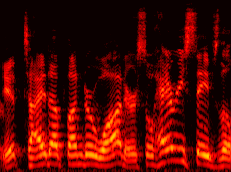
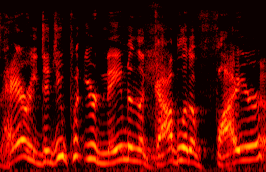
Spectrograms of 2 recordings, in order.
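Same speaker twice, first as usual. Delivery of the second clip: put-on higher, agitated headmaster shaking a boy; angry Dumbledore; 8 semitones higher than usual. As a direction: demand it of Harry like a rattled old wizard. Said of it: "that doesn't really sound like Dumbledore".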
